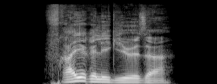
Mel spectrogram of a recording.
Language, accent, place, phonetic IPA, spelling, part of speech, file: German, Germany, Berlin, [ˈfʁaɪ̯ʁeliˌɡi̯øːzɐ], freireligiöser, adjective, De-freireligiöser.ogg
- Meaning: inflection of freireligiös: 1. strong/mixed nominative masculine singular 2. strong genitive/dative feminine singular 3. strong genitive plural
